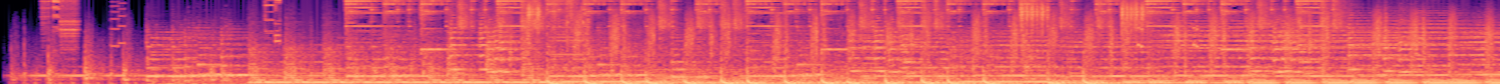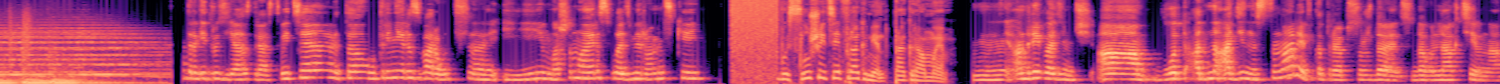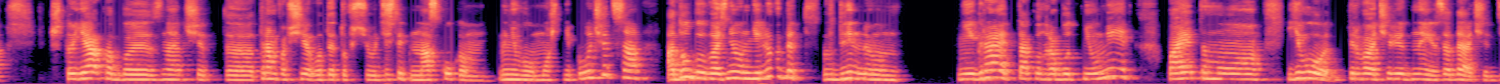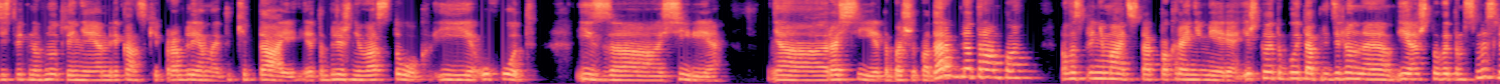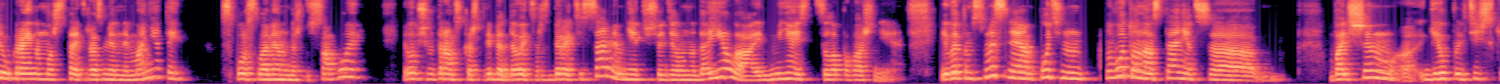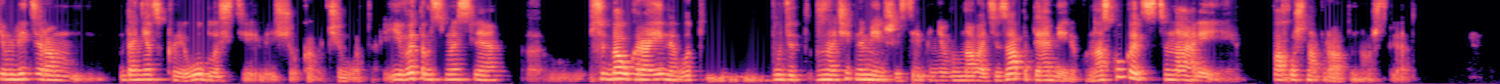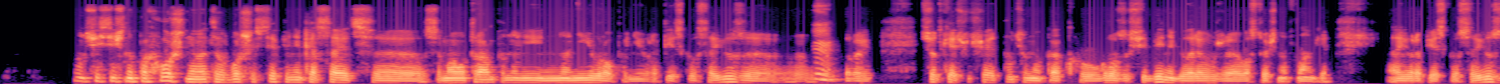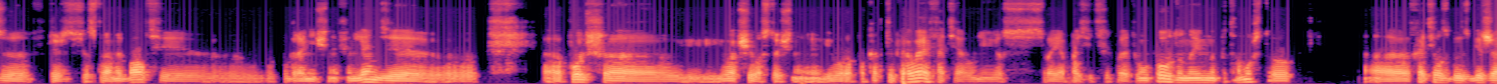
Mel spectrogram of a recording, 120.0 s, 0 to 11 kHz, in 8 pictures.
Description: Фрагмент эфира от 16.12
